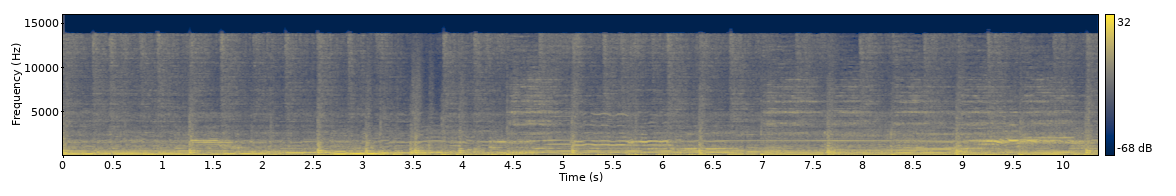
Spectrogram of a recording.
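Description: Live blues-rock band playing: an electric guitar line with bending notes over a drum kit.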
